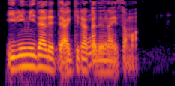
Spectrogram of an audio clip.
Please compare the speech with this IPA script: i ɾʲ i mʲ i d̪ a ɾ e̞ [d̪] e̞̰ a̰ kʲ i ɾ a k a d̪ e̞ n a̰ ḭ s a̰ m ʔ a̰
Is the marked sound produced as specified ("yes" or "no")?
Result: no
